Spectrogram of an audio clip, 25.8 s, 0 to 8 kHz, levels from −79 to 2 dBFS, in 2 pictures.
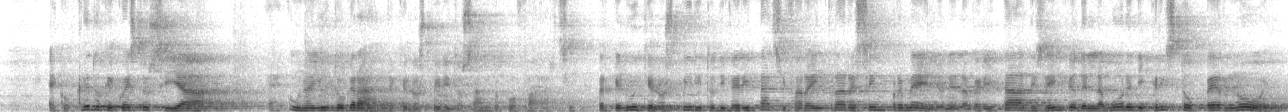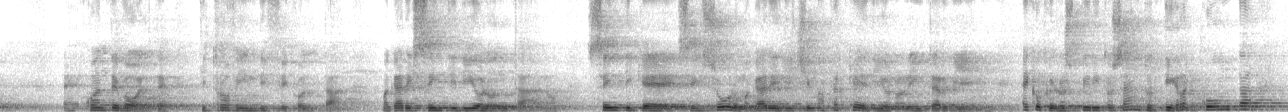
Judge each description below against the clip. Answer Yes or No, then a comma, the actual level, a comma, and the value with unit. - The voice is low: No, medium, 155 Hz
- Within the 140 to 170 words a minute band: Yes, average, 155 wpm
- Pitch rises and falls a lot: No, average, 3.9 semitones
